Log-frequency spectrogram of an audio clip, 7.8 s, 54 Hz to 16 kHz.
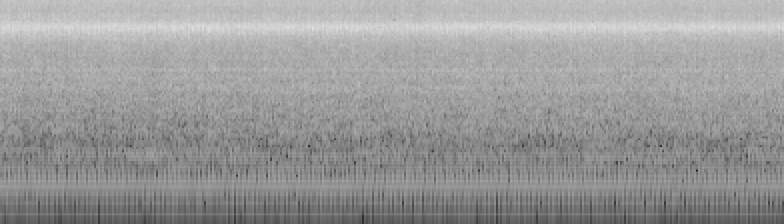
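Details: Craftsman Trac Plus 23-inch dual-stage snowblower, 5 HP Tecumseh, first cold start after a year stored without stabilizer, fresh gas, full choke, dark oil due for change: steady even putter, no misses or surging; idles well, normal cold start.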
